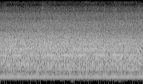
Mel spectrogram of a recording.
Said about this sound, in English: And the siren sounds and signals an outstanding Hawthorn victory here at the MCG.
